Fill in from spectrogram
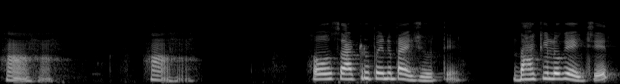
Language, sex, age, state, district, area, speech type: Marathi, female, 30-45, Maharashtra, Sangli, rural, spontaneous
